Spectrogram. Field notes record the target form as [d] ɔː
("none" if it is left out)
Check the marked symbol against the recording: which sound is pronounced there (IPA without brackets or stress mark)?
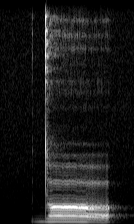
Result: d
